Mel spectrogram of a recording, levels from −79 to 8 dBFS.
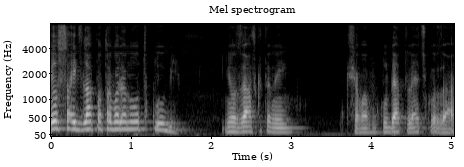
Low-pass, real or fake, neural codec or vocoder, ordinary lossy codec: none; real; none; none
